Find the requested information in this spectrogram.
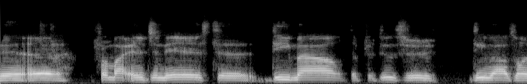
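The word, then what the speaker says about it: D'Mile: Is that how you pronounce it, D-Mal? D-Mal, yeah.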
